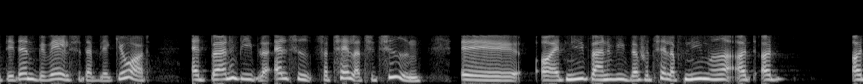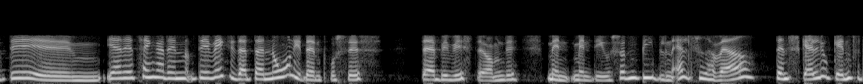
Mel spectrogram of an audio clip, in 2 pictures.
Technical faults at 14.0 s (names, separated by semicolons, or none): Bluetooth CVSD headset codec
